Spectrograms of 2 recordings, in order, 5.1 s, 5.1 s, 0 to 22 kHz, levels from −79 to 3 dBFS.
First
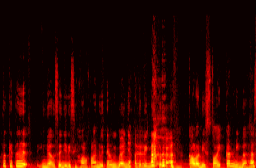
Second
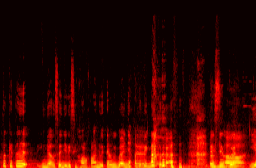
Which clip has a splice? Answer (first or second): first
